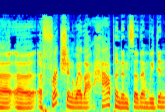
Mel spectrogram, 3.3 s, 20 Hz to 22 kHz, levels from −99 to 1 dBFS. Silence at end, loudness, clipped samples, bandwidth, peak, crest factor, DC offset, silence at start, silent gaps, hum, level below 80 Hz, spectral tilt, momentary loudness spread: 0 s; -14 LUFS; under 0.1%; 13.5 kHz; -4 dBFS; 10 dB; under 0.1%; 0 s; none; none; -36 dBFS; -4 dB/octave; 3 LU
